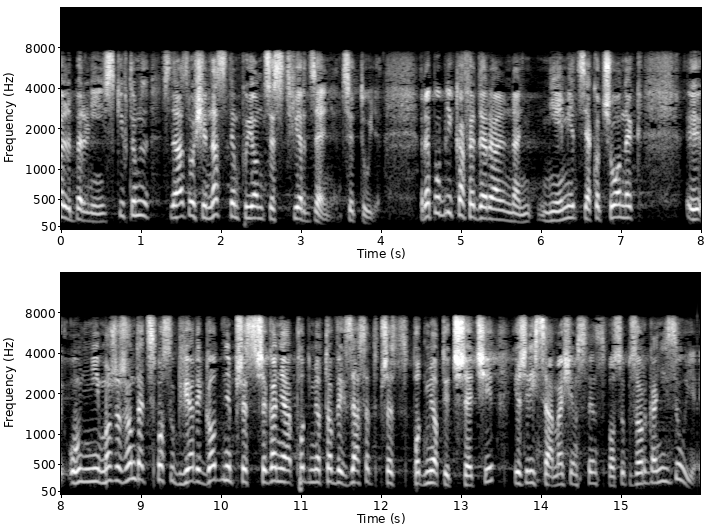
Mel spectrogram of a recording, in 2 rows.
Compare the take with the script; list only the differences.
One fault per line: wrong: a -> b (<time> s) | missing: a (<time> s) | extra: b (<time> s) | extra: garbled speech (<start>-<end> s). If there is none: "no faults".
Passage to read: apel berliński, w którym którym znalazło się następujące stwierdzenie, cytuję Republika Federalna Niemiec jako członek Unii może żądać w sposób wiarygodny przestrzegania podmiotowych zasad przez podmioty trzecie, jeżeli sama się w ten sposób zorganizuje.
missing: którym (1.1 s)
